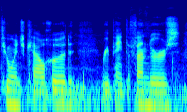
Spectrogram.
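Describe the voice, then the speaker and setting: Noticeable background noise surrounds this recording. A man with a medium pitch speaks at a fairly slow pace. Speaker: car hobbyist vlogger. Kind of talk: casual video walkthrough. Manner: hesitant, many fillers.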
